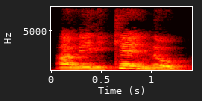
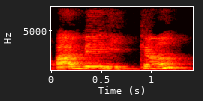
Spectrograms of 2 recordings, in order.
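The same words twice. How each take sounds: First: Americano ending "KÈN-nuh", N sounded; French feminine pronunciation. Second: American ending in a nasal vowel, no N heard; French masculine pronunciation. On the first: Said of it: "Olha a pronúncia". (americano à francesa, com N final pronunciado) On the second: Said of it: "a pronúncia se modifica". (American à francesa, final nasal sem N) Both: Shown as a demonstration.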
